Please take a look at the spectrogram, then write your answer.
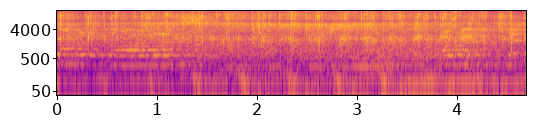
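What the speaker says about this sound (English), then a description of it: "How about a big round of applause?" A wedding crowd applauding the newly married couple, sustained clapping with some cheering that stays steady and fairly loud throughout, with a voice faintly audible underneath.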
